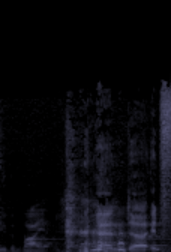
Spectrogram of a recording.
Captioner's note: laughs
